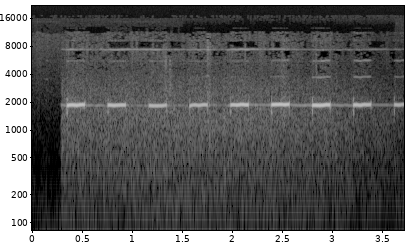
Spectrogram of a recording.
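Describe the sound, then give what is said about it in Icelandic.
A steady series of about nine short, high electronic beeps, evenly spaced and pulsing over a constant hiss of radio static: the radio signal of the Soviet Sputnik satellite, the first man-made object sent into orbit, heard as it passed over Baikonur. “Þegar Sputnik flög yfir bækunur, heyrðu þeir fyrstu pípinn frá gerfutunglunu og fögnuður bröst út.”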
